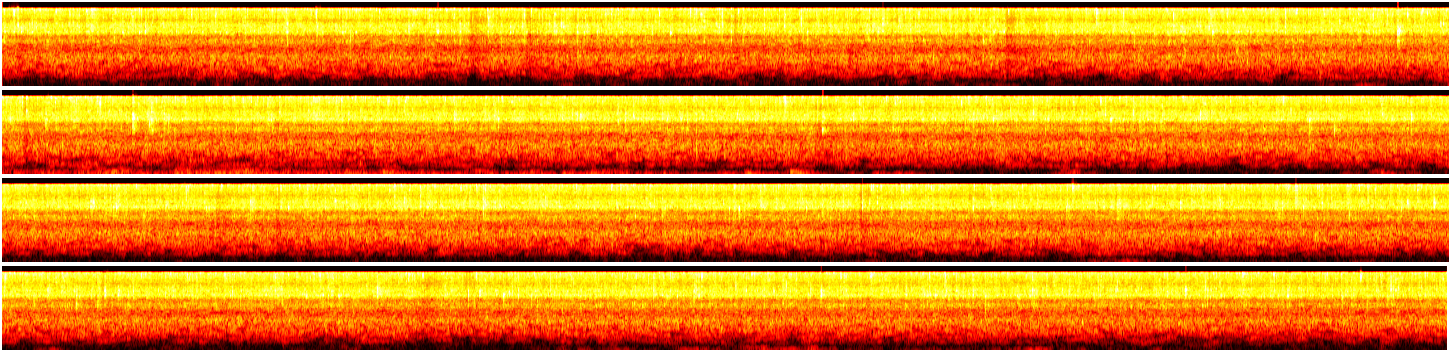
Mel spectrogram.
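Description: Heavy tropical rain pouring onto broad tree leaves and banana leaves, a dense steady hiss. Low rumbling comes in for a few seconds about a quarter of the way in and again briefly near the end.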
